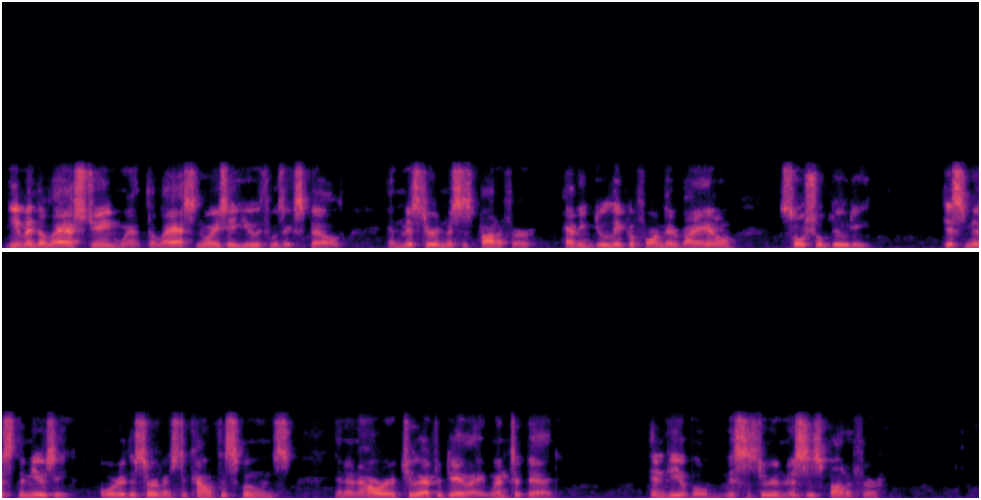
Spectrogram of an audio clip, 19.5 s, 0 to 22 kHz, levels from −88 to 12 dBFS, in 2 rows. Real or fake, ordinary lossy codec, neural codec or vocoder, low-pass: fake; Opus, 16 kbps; codec, 16 kHz, 8 kbps, FreqCodec, larger model; 7.2 kHz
